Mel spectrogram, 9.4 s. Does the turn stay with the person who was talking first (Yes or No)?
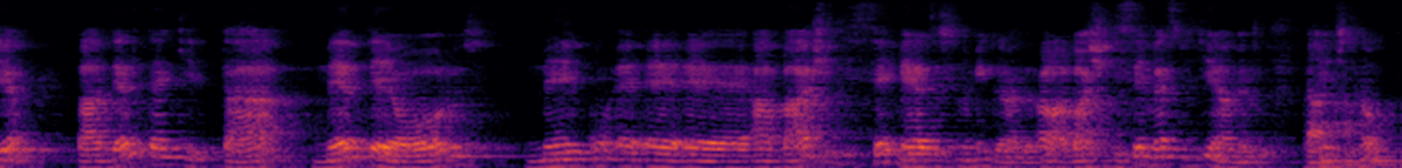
Yes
